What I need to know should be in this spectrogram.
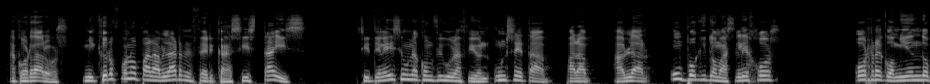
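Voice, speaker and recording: A man talks viewers through microphone settings in a loose, friendly tutorial manner, calling them pals and repeating test phrases. His voice sits a bit high for a man. The sound is dry and close, from a studio dynamic mic at a home setup. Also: no echo. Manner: chatty, addresses viewers as "chavales" and "familia". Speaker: tech YouTuber giving mic setup tips. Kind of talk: casual tutorial.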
